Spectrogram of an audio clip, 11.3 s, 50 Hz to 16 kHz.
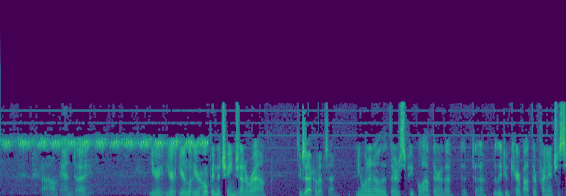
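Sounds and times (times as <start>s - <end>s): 
crickets chirping: 0.0s - 5.3s
speech: 0.8s - 2.0s, 3.0s - 11.3s.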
